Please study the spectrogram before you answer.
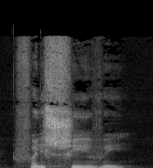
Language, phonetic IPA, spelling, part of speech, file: Ukrainian, [fɐlʲˈʃɪʋei̯], фальшивий, adjective, Uk-фальшивий.ogg
- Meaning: 1. false (not true) 2. false, fake, forged, counterfeit (not genuine)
